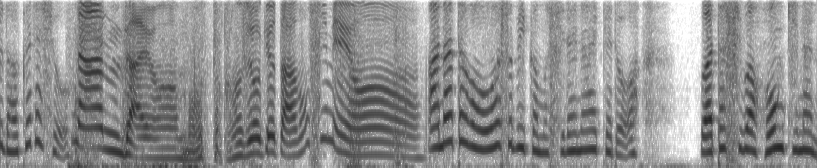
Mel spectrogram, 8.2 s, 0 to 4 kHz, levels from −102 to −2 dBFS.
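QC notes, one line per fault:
throughout, aliasing: sibilant energy folds back below 4 kHz into gritty, unrelated tones roughly 15 dB down, fitting an unfiltered drop to 8 kHz; harsh rather than merely dull.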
